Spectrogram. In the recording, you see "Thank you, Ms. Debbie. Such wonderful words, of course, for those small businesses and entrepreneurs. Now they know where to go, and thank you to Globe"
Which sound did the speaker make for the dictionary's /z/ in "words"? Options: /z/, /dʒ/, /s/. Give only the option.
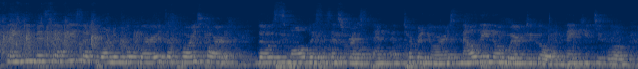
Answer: /z/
